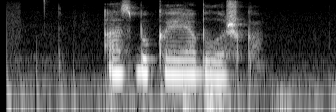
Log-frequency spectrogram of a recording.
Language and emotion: Russian, neutral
